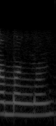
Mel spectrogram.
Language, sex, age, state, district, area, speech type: Tamil, female, 18-30, Tamil Nadu, Erode, rural, conversation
